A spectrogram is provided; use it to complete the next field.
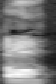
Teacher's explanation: آ تو یہ فرنٹ سے ہماری آواز نکل رہی ہے، الجوف سے نکل رہی ہے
